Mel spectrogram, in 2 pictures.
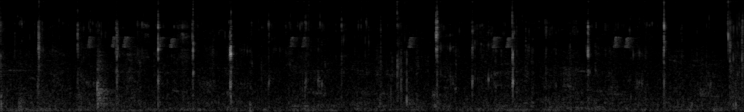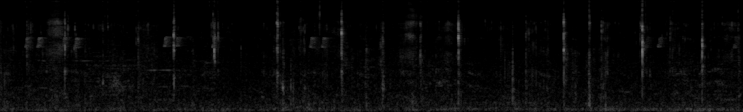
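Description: Faint close-up chewing of pork: soft wet mouth clicks and smacks about once a second.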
